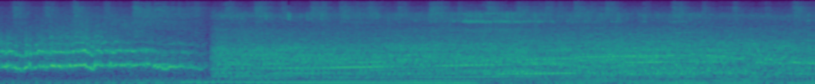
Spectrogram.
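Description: A Porsche sports car slides through a corner with tires squealing over a loud, continuous engine roar that shifts pitch partway through as the revs change, close and sustained without a break.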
